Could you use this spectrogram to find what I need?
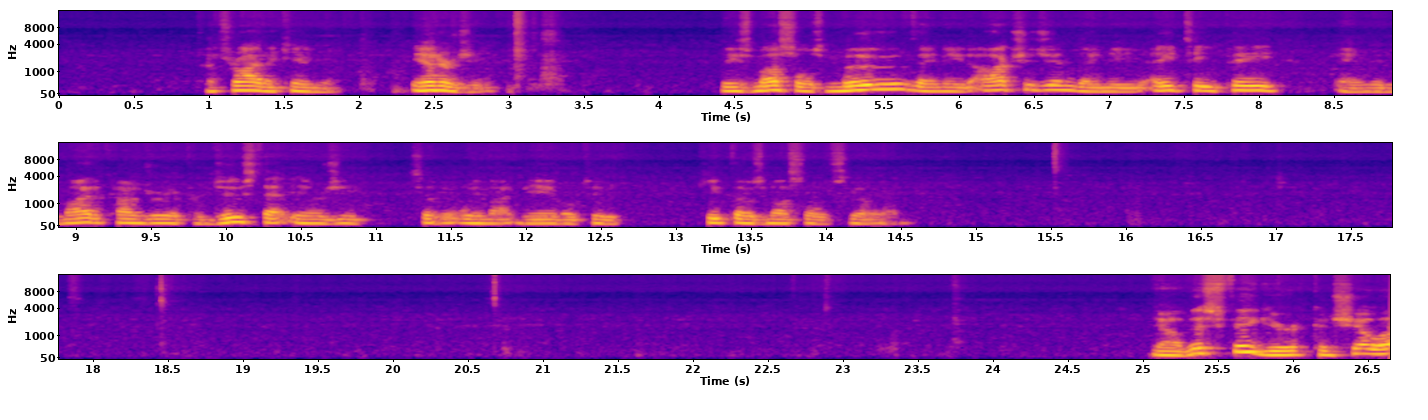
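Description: An older man talks calmly and close up, with pauses.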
